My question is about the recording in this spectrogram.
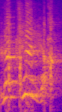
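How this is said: It is said as a scolding reprimand.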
